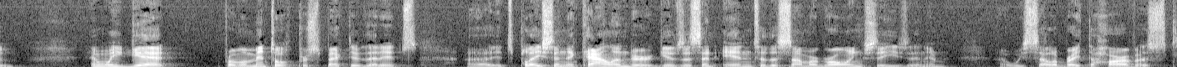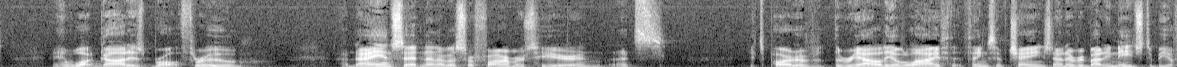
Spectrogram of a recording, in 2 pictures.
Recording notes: Preached November 22, 2020 at General Baptist Church God's House of Prayer in Fairborn, Ohio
